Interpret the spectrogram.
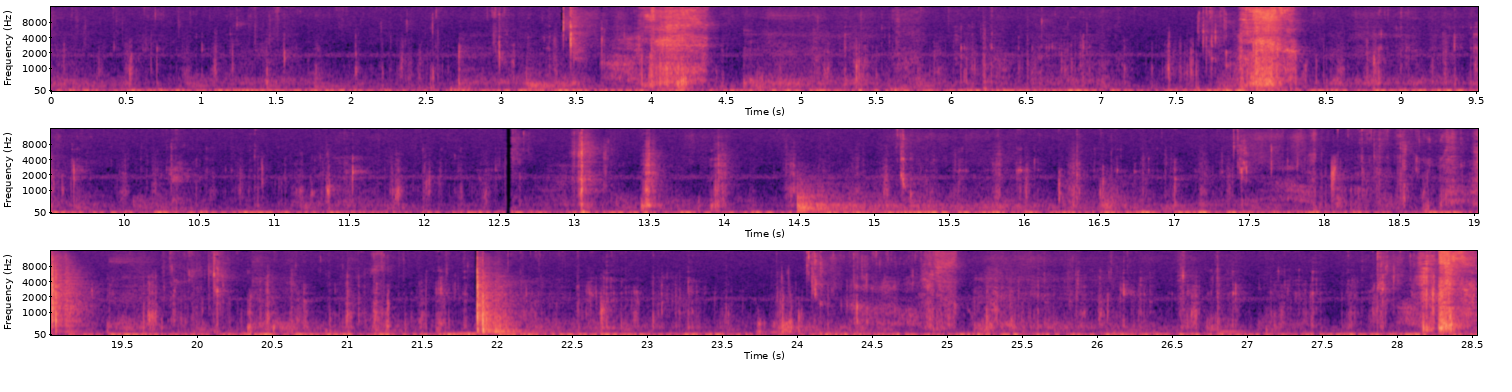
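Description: Close-miked chewing and biting of mutton curry with puri: wet mouth sounds made of many small clicks, with a few louder sharp clicks spread through.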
